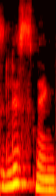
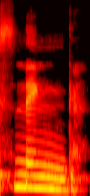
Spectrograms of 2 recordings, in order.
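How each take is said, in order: First: The final g sound is heard but soft. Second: The final g sound is rung out strongly. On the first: This is careful speech with good enunciation. "you hear my G. It's very soft, but it's there" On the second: This is a feature of some northern accents. "ring the G"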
